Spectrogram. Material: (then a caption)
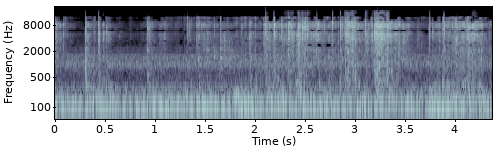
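Soap. A small blade carves crumbly flakes off the face of a solid, palm-sized pink bar of soap held in the hand, using rapid scraping cuts. The sound is a steady stream of bright, crisp, crackling scrapes that are mostly high-pitched with a faint low rumble underneath. The scrapes grow slightly louder and denser toward the middle and end of the clip.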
